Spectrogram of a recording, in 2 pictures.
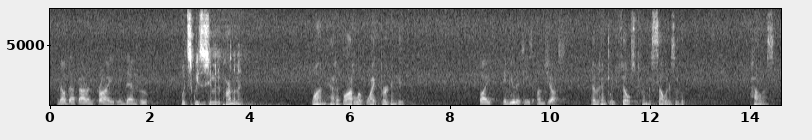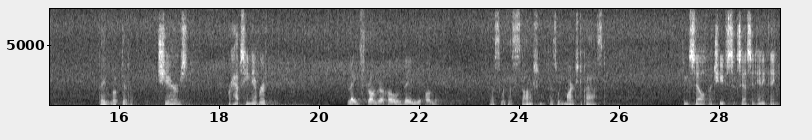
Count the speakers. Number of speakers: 3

